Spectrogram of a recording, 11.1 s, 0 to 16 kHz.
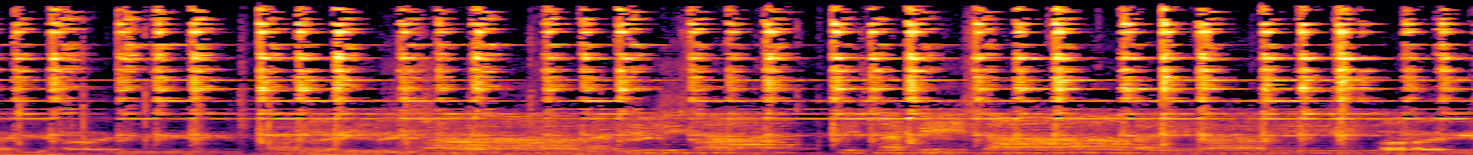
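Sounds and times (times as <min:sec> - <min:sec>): man chanting into microphone: 0:00.0 - 0:04.8, 0:10.3 - 0:11.0
small hand cymbals beating: 0:00.0 - 0:11.0.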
